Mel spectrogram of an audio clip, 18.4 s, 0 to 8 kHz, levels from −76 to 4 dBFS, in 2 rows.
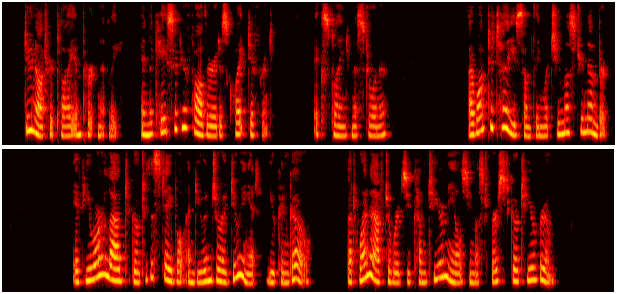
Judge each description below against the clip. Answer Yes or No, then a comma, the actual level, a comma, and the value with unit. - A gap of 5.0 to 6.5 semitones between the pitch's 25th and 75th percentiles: No, average, 4.3 semitones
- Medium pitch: No, high, 230 Hz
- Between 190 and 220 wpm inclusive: Yes, average, 195 wpm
